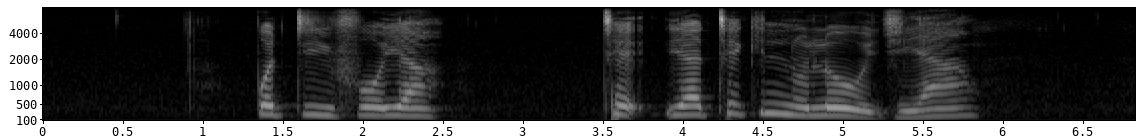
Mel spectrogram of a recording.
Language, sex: Venda, male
